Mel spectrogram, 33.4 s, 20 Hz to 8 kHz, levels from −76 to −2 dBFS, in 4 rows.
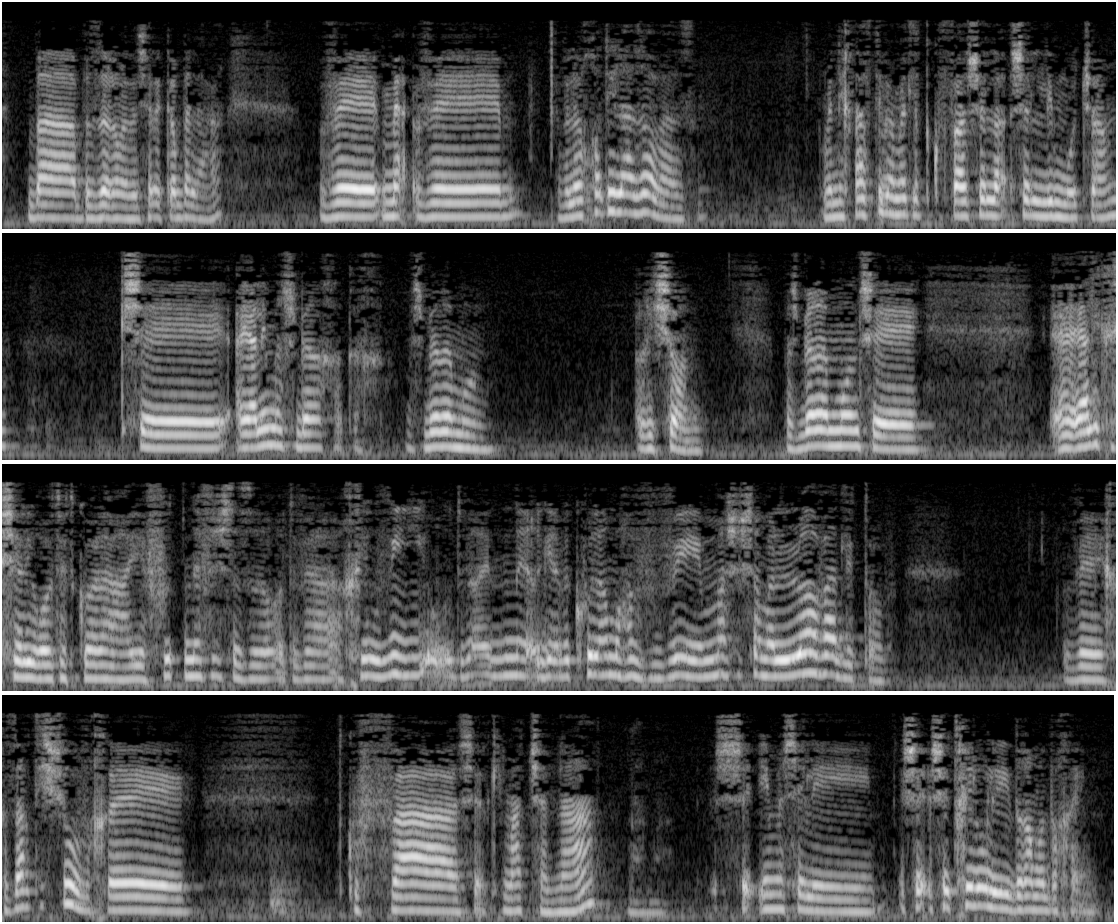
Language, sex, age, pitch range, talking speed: Hebrew, female, 20-39, 150-195 Hz, 110 wpm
